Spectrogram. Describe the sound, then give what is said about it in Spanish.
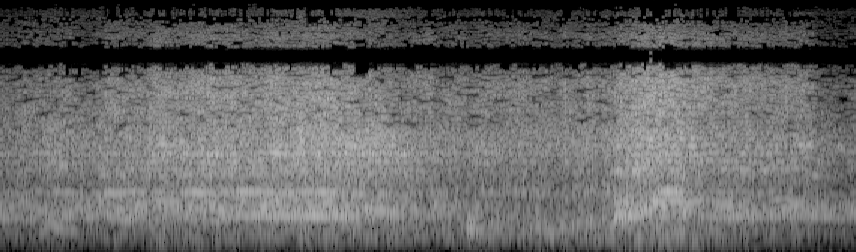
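A passenger train travels in Mexico with a steady, loud rumble: a continuous dense roar, a thin high whine on top, and a slight swell in level near the end. “En el tren de Maredo viajaba hacia Monterrey María Eugenia García, después de haberlo abordado en San Luis Potosí.”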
